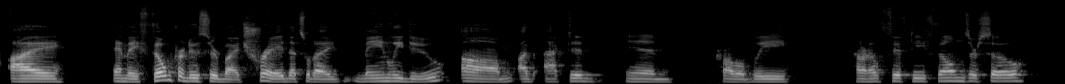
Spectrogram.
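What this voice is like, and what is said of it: American accent. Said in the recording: “I'm an American, as most people can tell by my accent.”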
